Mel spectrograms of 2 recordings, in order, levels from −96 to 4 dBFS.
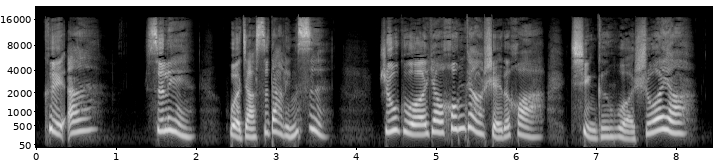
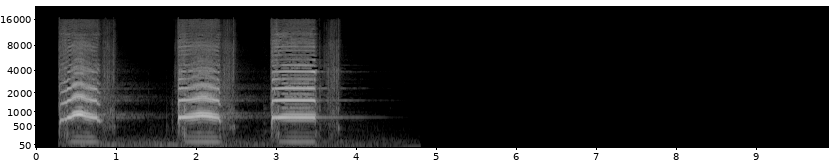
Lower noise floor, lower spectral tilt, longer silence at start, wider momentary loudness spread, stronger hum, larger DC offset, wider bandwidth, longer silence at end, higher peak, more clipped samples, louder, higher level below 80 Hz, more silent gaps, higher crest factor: second, -73 dBFS vs -79 dBFS; first, -2 dB/octave vs 0.5 dB/octave; second, 0.1 s vs 0.3 s; about the same, 10 LU vs 12 LU; neither; neither; about the same, 17 kHz vs 16 kHz; second, 0.3 s vs 6.2 s; first, -2 dBFS vs -12 dBFS; neither; first, -17 LUFS vs -27 LUFS; about the same, -72 dBFS vs -72 dBFS; neither; about the same, 18 dB vs 20 dB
